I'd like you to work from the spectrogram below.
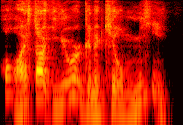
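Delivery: high, loud laughing confession; driver's outburst. Retold or imitated. Driver admitting he feared the passenger, high and loud. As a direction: blurt it back, just as scared. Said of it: "And the guy's like".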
